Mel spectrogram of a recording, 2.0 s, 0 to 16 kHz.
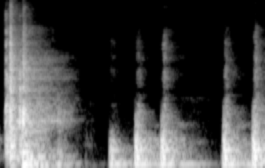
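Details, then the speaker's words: GMC C30 crew cab door after stuffing sound-deadening material into the door panel: short, deep thuds dying fast with no tinny ring, unlike the earlier tin sound; solid door thunk. "you can hear the difference hear that tin sound now we got that nice thunk right"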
